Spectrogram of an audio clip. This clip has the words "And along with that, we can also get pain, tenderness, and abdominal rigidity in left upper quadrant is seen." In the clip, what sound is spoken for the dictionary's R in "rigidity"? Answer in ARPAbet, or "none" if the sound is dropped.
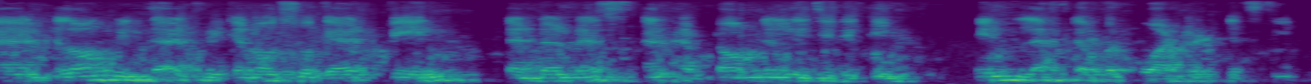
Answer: L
